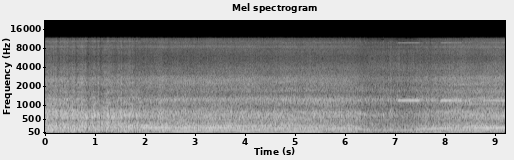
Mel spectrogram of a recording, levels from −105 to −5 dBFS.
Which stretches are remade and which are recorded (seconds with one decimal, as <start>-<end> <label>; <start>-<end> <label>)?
0.0-9.2 recorded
